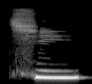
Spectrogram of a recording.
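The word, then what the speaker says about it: qi: The next one is chi. T sounds similar to the first sound of cheap. But when pronouncing chi, your tongue should be more flat. And also you need to stretch your mouth to two side ch.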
